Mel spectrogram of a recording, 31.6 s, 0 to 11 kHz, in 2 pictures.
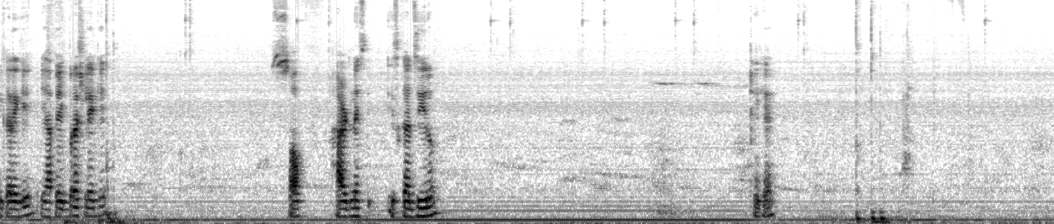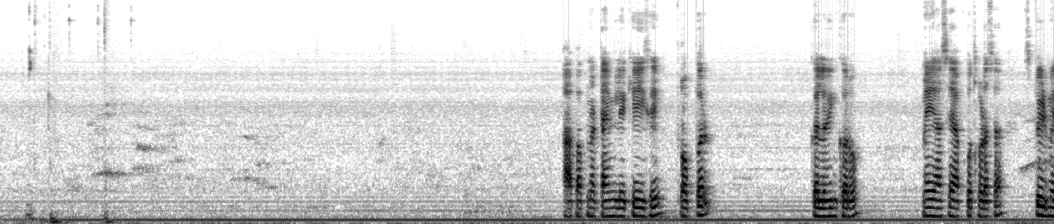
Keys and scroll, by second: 16.4 ctrl+z.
